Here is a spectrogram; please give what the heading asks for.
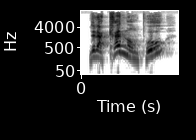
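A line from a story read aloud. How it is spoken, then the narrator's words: Exclaimed. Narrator (French): s'écria Lanterne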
